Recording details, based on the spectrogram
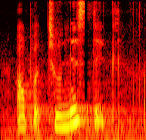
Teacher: opportunistic is stressed on the fourth syllable.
